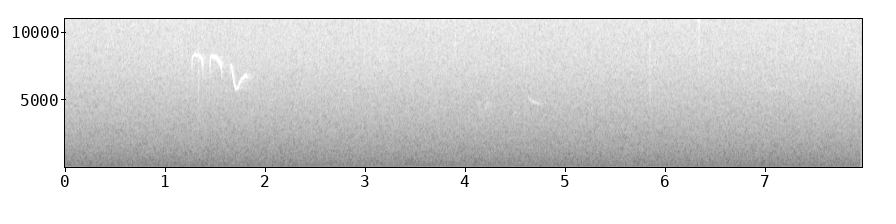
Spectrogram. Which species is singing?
Poecilimon chopardi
